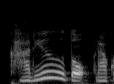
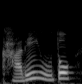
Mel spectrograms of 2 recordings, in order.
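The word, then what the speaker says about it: 狩人: 젊은이는 와코우도, 그리고 사냥꾼은 가류도라고 합니다. 물론 이 사냥꾼은 가류도라고 더 많이 읽히나? 라고 하는 경우도 있습니다. 가리우도, 이 네 글자를 맞춰서 여러분들 헷갈리게 하게끔 보기에서 카리우도라고 등장하는 경우도 있으니 이 점 체크하시면 되겠습니다.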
